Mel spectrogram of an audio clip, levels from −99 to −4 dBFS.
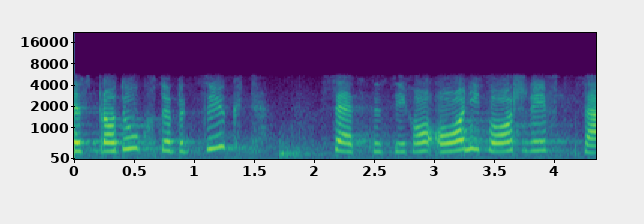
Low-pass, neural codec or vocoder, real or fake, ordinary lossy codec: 5.4 kHz; vocoder, 44.1 kHz, 80 mel bands, Vocos; fake; Opus, 24 kbps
